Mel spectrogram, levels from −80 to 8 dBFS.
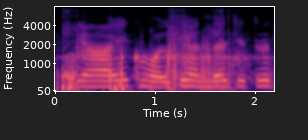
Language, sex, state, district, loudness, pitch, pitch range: Hindi, female, Uttar Pradesh, Hamirpur, -20 LUFS, 200 Hz, 190-205 Hz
